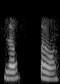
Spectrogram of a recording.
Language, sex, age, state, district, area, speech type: Bodo, female, 18-30, Assam, Chirang, rural, conversation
